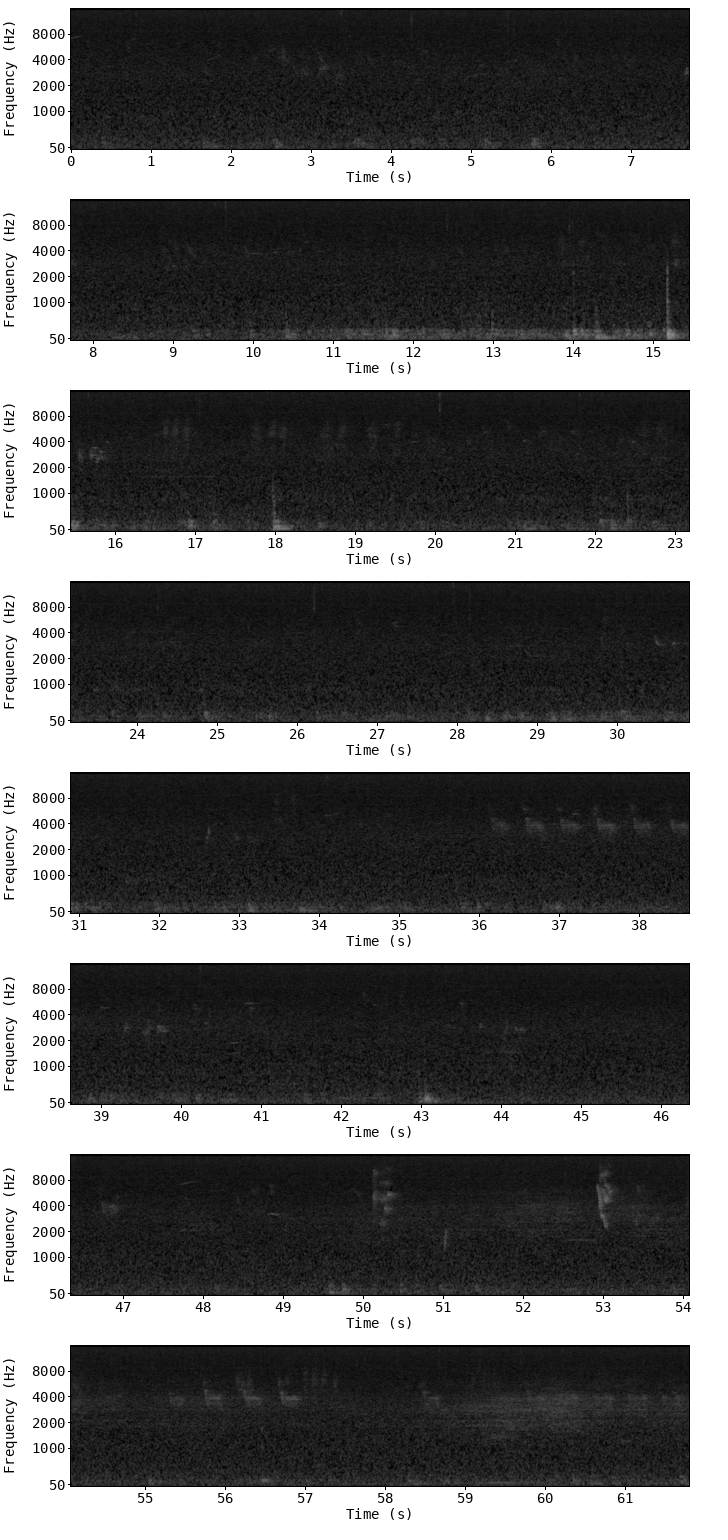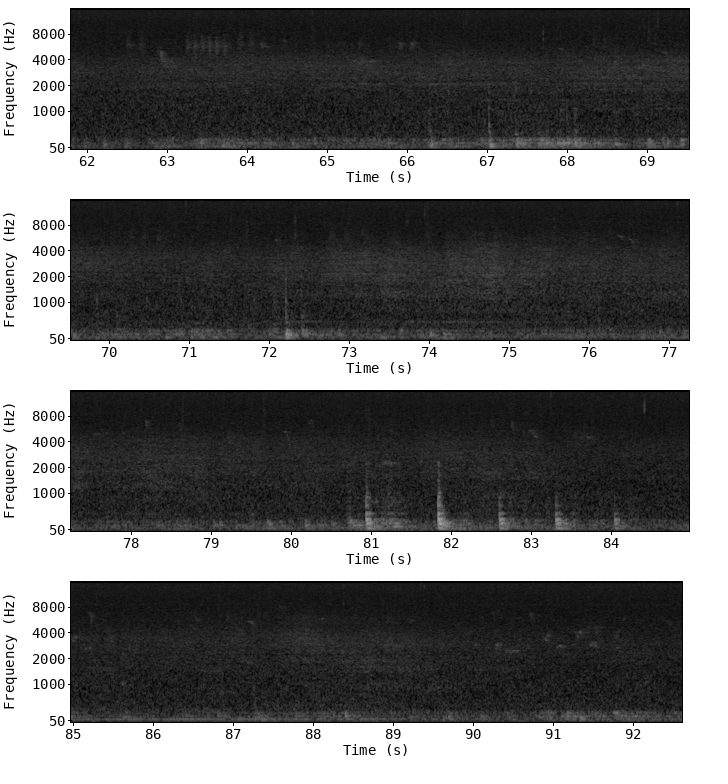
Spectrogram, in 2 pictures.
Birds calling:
Variable Sunbird (Cinnyris venustus), Fischer's Lovebird (Agapornis fischeri), Tawny-flanked Prinia (Prinia subflava)

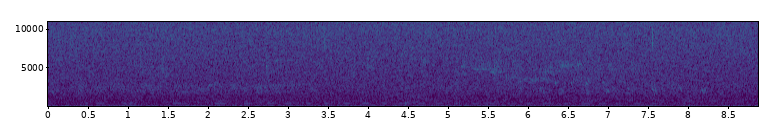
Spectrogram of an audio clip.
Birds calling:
Tambourine Dove (Turtur tympanistria)

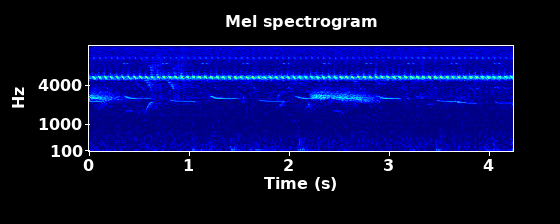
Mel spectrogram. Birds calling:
African Gray Hornbill (Lophoceros nasutus)

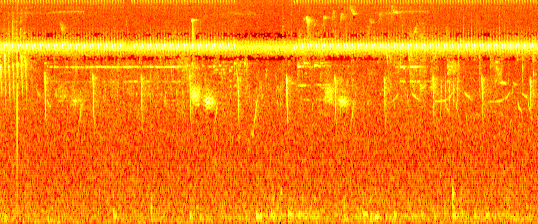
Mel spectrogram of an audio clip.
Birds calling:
Gray Wren-Warbler (Calamonastes simplex)

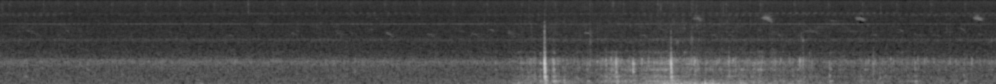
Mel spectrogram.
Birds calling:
White-eyed Slaty-Flycatcher (Melaenornis fischeri)

